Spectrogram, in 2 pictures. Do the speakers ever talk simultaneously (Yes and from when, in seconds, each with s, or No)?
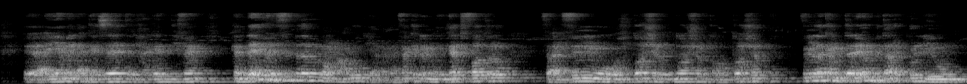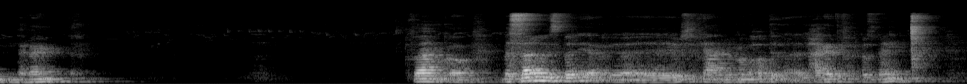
No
